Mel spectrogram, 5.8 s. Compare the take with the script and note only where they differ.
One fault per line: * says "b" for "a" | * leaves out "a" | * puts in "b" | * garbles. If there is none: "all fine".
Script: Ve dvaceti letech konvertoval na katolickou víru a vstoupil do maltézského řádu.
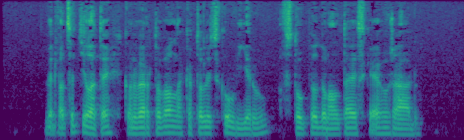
all fine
